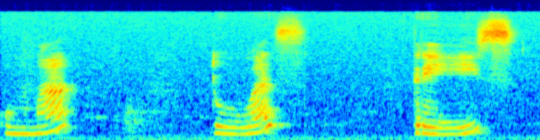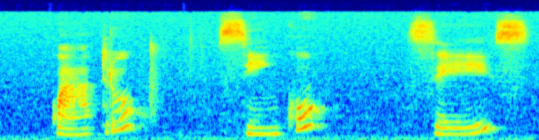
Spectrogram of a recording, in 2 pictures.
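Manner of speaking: each number drawn out with a rising tune, soft; slow counting. Shown as a demonstration. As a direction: count uma, duas, três slowly so the class joins. (contagem lenta com a turma)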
